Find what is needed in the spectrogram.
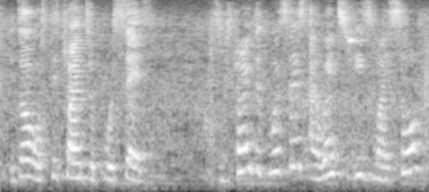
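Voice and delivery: normal talking voice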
